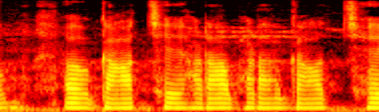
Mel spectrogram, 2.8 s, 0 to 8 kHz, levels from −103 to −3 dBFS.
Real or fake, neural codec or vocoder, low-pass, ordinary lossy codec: fake; codec, 16 kHz, 8 kbps, FreqCodec, larger model; none; none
